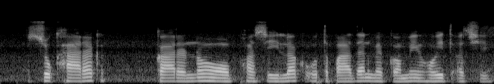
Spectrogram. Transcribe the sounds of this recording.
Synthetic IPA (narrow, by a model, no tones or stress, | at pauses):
sukʰaɾək | kaɾnopʰəsiləkut̪pad̪ənmekəmiɦojt̪ət͡ʃʰi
